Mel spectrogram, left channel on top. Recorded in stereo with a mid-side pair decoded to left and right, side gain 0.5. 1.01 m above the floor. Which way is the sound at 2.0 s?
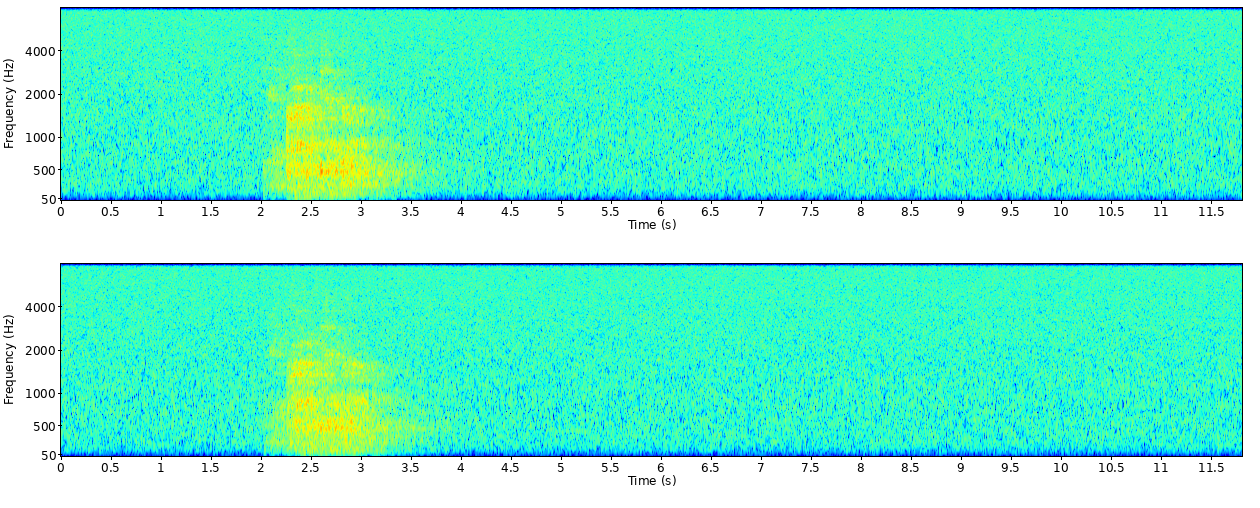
55° left.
